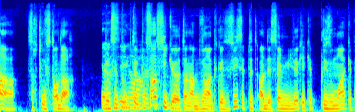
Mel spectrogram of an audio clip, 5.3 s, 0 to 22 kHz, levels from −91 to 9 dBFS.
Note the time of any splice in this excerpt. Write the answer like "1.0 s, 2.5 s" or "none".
1.5 s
